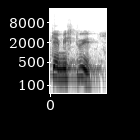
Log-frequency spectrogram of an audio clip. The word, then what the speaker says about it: chemistry: यानी कि CHE के बाद क्या आ रहा है M आ जा रहा है, इसलिए हम CH को यहाँ पर क्या पढ़ रहे हैं क पढ़ रहे हैं।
